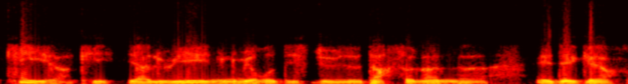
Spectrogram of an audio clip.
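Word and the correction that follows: Ødegaard: c'est ça, si j'ai pas écorché son nom. – Martin Odegaard, ouais.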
